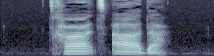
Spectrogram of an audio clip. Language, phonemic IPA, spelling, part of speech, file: Navajo, /tʰɑ́ːʔt͡sʼɑ̂ːtɑ̀h/, tááʼtsʼáadah, numeral, Nv-tááʼtsʼáadah.ogg
- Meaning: thirteen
